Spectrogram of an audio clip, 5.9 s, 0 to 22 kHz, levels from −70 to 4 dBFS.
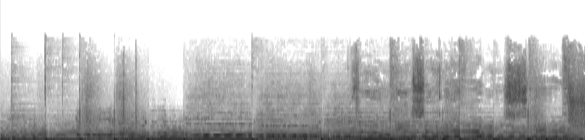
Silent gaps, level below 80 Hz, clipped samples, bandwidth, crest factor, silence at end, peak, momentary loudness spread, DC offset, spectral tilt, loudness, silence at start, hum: none; -18 dBFS; under 0.1%; 16.5 kHz; 10 dB; 0 s; 0 dBFS; 2 LU; under 0.1%; -5 dB/octave; -11 LUFS; 0 s; none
